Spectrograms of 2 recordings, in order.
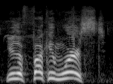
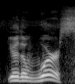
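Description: First: Loud, high yell on fucking worst; furious yell. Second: Said in the usual way. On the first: Real, not acted. [name] yelling at the senator, furious. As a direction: blast it at her. Peak of [name]'s rant.

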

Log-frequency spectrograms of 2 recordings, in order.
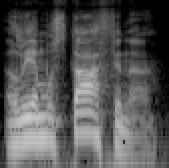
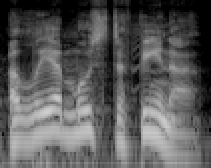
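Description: First: Aliyah Mustafina as moos-TAH-fee-na; Russian stress. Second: Aliyah Mustafina as moos-tah-FEE-na; English-style stress. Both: Shown as a demonstration. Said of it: "it's so different".

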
